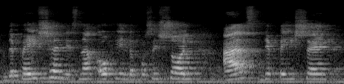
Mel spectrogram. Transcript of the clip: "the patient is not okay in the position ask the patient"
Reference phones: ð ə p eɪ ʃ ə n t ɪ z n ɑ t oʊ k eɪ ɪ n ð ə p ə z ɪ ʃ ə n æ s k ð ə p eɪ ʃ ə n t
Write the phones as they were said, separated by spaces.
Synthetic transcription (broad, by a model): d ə p eɪ ʃ ə n t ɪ s n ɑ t oʊ k eɪ ɪ n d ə p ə s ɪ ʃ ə n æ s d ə p eɪ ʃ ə n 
